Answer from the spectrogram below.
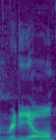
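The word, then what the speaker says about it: Rydell: ridiel i think that in the old vo he might have said ridial but rydel makes more sense to me given the way that it's spelled uh okay so this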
